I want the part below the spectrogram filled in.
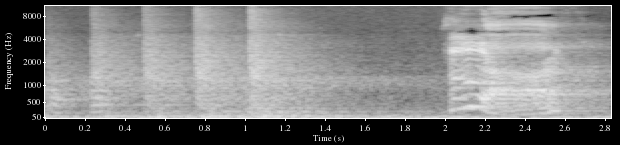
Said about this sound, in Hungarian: Van itt még hangunk egy kopogtatás után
